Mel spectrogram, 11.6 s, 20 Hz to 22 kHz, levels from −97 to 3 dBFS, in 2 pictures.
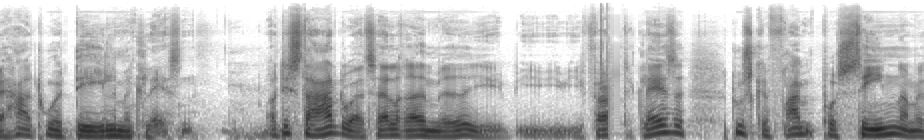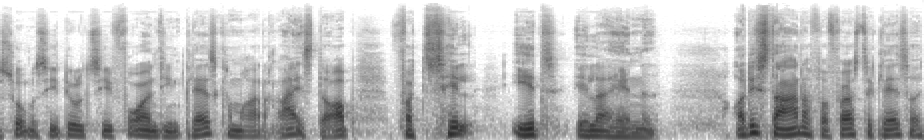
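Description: At 3.76 s the speech cuts out through an intermittent contact: a loose cable or plug briefly opens, silencing the line for about 85 ms until 3.90 s. Crackle at both edges and faint hiss during the gap distinguish it from a clean digital dropout.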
